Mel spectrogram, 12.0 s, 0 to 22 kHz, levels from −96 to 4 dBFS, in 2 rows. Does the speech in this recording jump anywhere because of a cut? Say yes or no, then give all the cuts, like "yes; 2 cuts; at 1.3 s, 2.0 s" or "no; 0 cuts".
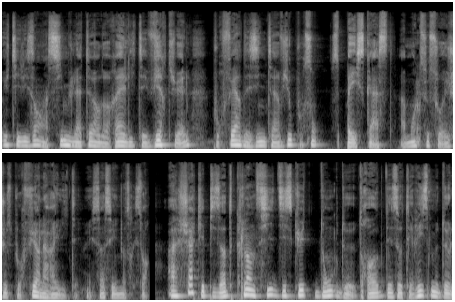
no; 0 cuts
